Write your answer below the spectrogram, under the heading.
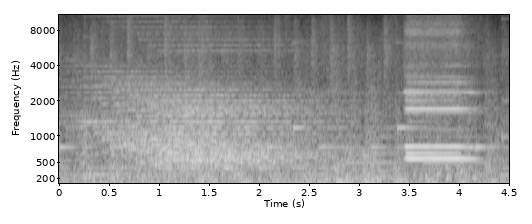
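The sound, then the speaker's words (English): A train rolls along with a steady, dense rumble, then a loud, sustained whistle sounds near the end before fading back into the rolling noise. “That's the sound of two whistles. We're headed for the Rainbow Tunnel that will take us far, far away.”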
